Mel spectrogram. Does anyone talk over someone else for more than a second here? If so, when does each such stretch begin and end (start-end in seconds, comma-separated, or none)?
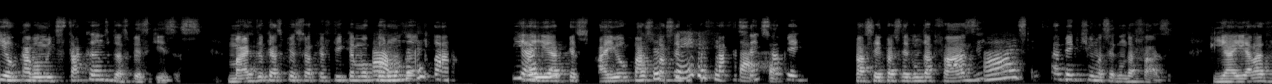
6.3-7.8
